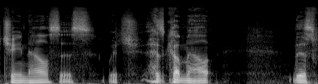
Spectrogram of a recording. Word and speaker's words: Chainalysis: Chainalysis is, yeah.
